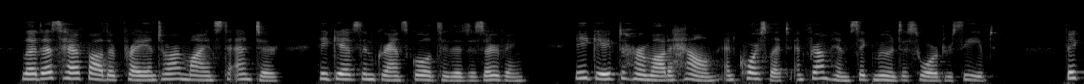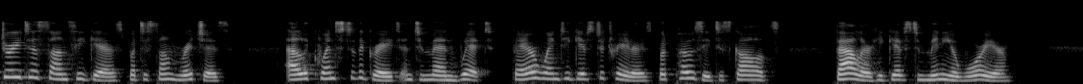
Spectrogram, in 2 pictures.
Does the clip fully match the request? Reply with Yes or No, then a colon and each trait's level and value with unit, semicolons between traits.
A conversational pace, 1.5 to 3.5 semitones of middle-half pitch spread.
No: average, 190 wpm; average, 4.3 semitones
